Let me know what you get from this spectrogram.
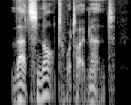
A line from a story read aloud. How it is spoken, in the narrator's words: he said calmly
